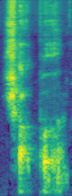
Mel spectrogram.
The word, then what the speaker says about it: Chapa: Gringo underline or underscore na NA underscore Shapa, which is spelled with a CH. So it'd be like Chapa.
